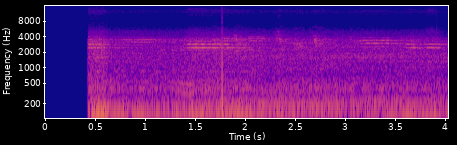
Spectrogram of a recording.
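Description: Outdoor urban background: a steady traffic rumble with faint, intermittent high tones. It starts abruptly about half a second in, and there is one sharp click about two seconds in.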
